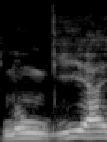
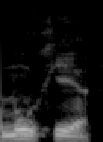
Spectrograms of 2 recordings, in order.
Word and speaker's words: Munguía: Es Munguía y yo a veces lo pronuncio como Mungía.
